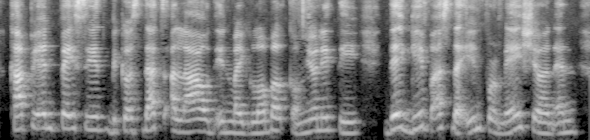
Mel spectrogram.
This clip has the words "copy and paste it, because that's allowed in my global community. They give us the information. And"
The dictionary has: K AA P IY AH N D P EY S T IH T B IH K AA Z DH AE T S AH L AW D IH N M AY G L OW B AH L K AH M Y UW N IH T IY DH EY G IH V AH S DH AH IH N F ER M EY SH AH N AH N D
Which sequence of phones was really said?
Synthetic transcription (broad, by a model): K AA P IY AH N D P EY S IH T B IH K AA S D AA T S AH L AW D IH N M AY G L OW B AH L K AH M Y UW N IH T IY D EY G IH V AH S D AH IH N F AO M EY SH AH N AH N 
